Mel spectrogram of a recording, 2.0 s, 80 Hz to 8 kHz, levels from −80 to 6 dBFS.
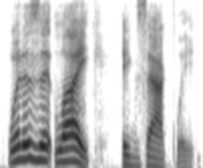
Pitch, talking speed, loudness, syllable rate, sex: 180 Hz, 120 wpm, -16 LUFS, 4.2 syllables/s, female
